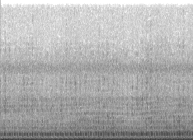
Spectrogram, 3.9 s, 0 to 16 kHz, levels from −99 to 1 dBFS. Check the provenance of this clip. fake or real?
real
